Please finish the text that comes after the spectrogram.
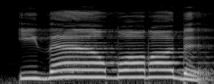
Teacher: huruf ra dibunyikan secara tafkhim karena barisnya di atas, maka bacanya tebal. Darab, huruf ba sukun dihukumi dengan qalqalah sughra karena huruf qalqalahnya ada di tengah ya, dan sukunnya asli, maka dibacanya dipantulkan dengan pantulan yang kecil.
